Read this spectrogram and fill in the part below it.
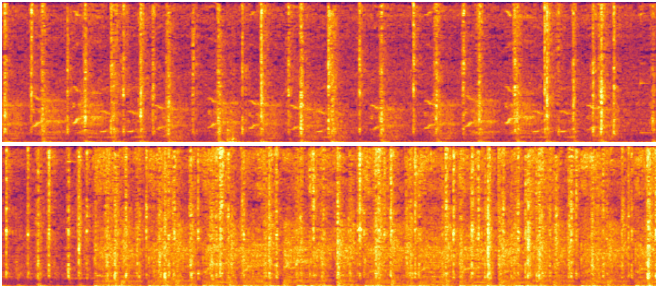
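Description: Rapid clicking of computer keyboard keys during play, a dense, steady stream of close taps that grows busier and louder partway through, with no talk over it.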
